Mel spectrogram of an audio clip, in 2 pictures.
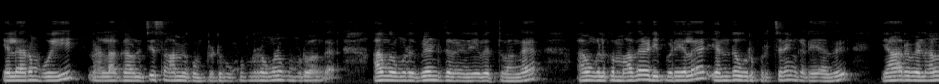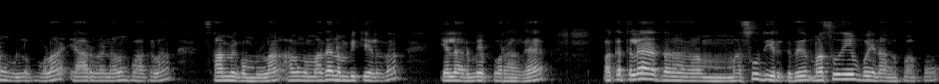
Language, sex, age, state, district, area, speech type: Tamil, female, 60+, Tamil Nadu, Ariyalur, rural, spontaneous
